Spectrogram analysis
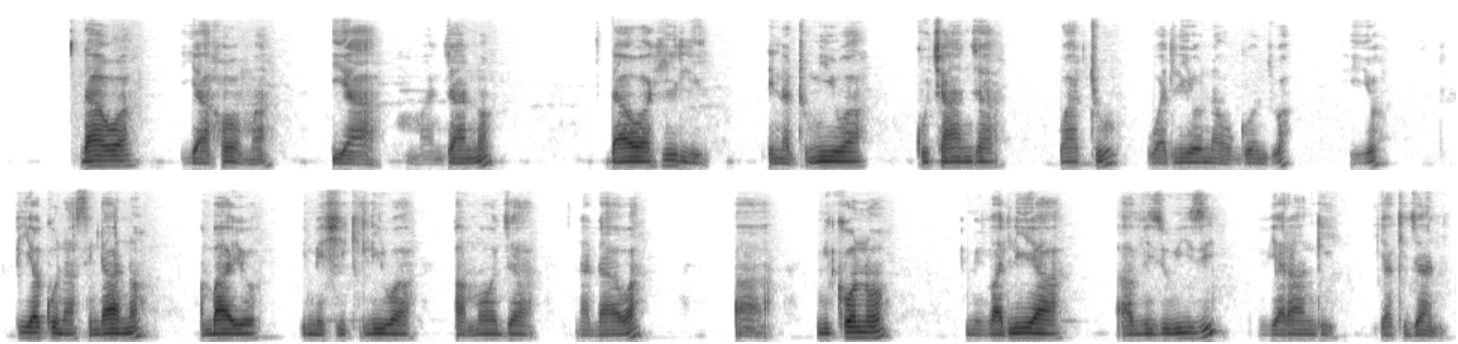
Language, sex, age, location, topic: Swahili, female, 36-49, Nakuru, health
